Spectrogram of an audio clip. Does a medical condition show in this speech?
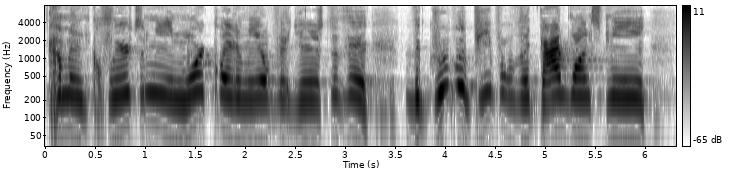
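Yes: cerebral palsy; congenital.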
